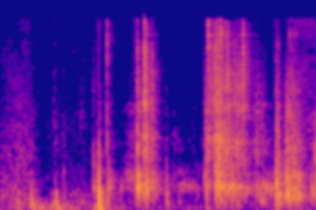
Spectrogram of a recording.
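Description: Handling noise as a small plastic toy wheelie bin is picked up: a sharp knock about two thirds of a second in, a lighter knock soon after, then a rustling scrape near the end.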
